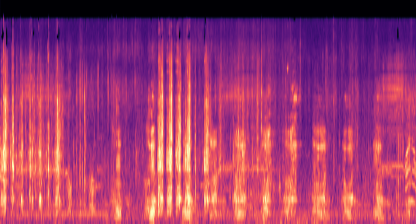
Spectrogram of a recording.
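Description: A boar grunting in short, repeated grunts, with a quick run of them about three seconds in, then single grunts every half second or so.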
